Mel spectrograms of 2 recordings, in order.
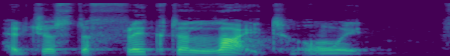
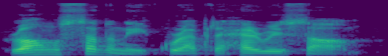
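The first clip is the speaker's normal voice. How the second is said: usual speaking voice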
